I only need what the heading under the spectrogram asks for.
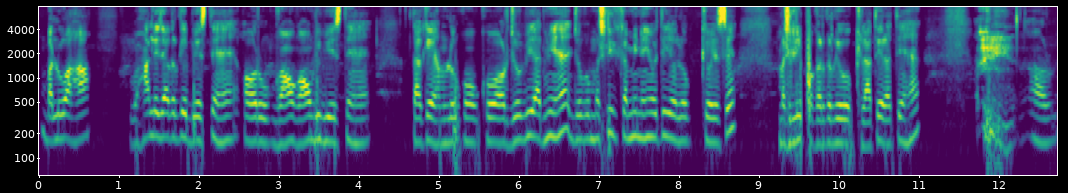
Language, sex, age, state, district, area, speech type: Urdu, male, 60+, Bihar, Darbhanga, rural, spontaneous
